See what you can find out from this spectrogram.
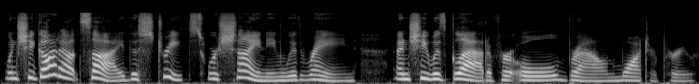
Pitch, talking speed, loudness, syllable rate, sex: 215 Hz, 165 wpm, -18 LUFS, 3.8 syllables/s, female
